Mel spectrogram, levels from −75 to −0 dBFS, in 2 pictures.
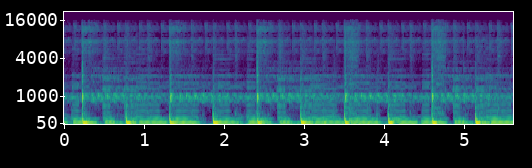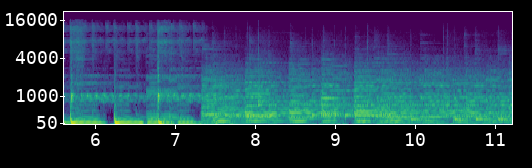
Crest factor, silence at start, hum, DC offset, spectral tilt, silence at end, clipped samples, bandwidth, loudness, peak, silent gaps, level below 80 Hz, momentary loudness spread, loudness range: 16 dB; 0 s; none; under 0.1%; -6.5 dB/octave; 0 s; under 0.1%; 16 kHz; -20 LUFS; -2 dBFS; none; -20 dBFS; 5 LU; 2 LU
